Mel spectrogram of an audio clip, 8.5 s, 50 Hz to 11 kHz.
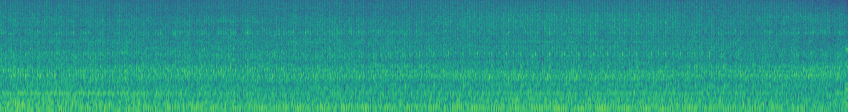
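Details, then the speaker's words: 57,000-mile Dodge Ram 3500 diesel pickup at a salvage yard, driveshaft missing, heard from the rear near the exhaust, charging nicely: a steady, even diesel idle with the usual light clatter, no misses or knocks; normal idle. "Man, guys, this thing is perfect. Charging nicely. Listen to her."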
